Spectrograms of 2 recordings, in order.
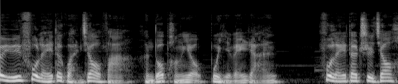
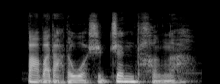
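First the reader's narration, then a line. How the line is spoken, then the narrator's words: Wistful, reminiscing sigh. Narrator (Chinese): 傅聪回忆起童年往事时，仍感叹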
